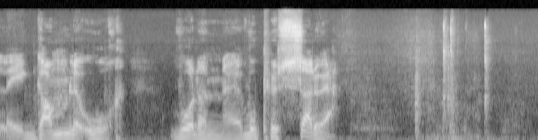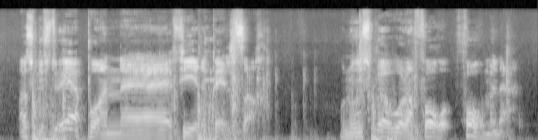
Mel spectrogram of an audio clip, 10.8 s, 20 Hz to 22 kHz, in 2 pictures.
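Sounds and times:
speech: 0.0 - 3.5, 5.6 - 8.2, 8.8 - 10.6
door pushed shut with a muffled thud: 5.7 - 9.8.

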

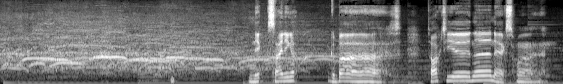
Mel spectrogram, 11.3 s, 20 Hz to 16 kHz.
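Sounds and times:
several voices screaming and yelling: 0.0 - 7.9
speech: 3.4 - 3.6, 5.0 - 6.0, 6.6 - 11.0.

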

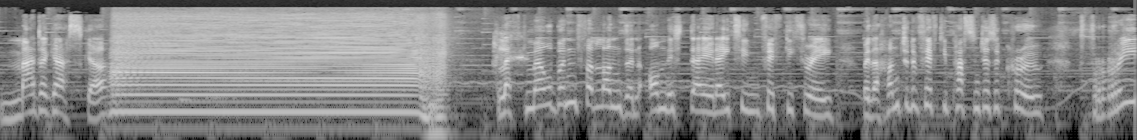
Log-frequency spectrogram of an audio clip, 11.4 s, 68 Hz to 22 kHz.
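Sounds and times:
speech: 0.0 - 2.6, 4.2 - 11.3
deep sustained ship's foghorn blast: 1.1 - 4.8.

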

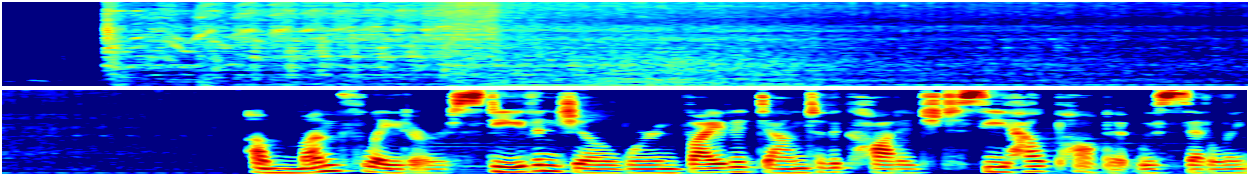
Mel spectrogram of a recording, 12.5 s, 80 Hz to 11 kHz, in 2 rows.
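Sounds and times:
car engine cranking and catching: 0.0 - 7.5
speech: 7.5 - 12.4.

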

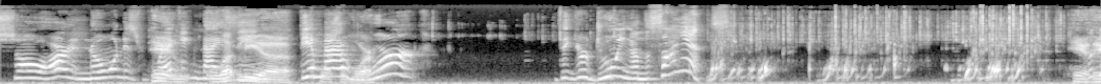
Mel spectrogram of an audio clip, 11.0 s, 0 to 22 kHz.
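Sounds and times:
speech: 0.0 - 4.4, 5.6 - 8.5, 10.7 - 10.9
bubbles blown through a straw into a thick milkshake: 7.0 - 10.8.

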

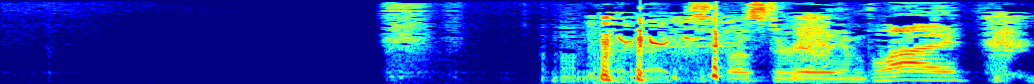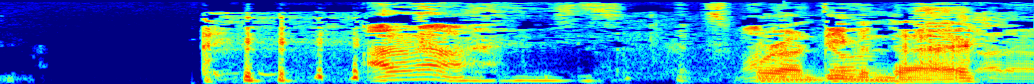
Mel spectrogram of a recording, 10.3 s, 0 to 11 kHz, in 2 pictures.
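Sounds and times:
burst of breath hitting the microphone: 1.9 - 2.3
laughter: 2.8 - 4.3, 6.2 - 10.0
speech: 3.6 - 5.2, 6.4 - 10.3.

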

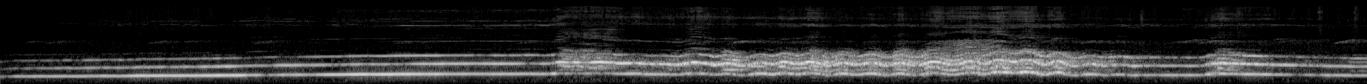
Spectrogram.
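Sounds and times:
lone wolf and pack howling in chorus: 0.0 - 13.6
young wolves shouting and roaring: 5.4 - 13.6.

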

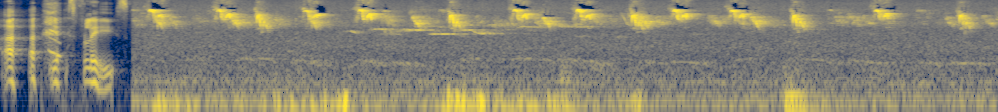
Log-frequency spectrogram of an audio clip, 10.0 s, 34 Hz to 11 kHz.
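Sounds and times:
laughter: 0.0 - 0.8
speech: 0.0 - 1.5
robin singing outdoors: 1.3 - 9.9
low rumble of wind or noise: 1.4 - 6.5.

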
